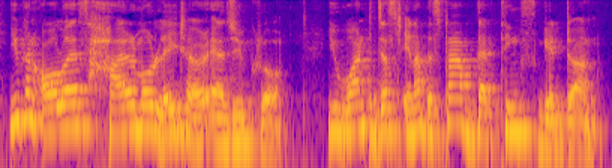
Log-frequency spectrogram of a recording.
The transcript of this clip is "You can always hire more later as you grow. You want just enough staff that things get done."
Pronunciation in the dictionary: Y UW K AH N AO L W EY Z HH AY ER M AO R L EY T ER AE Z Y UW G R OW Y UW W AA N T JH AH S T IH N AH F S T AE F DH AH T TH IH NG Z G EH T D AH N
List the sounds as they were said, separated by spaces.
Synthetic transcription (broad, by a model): Y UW K AH N AO L W EY Z HH AY ER M AO R L EY T ER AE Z Y UW G R OW Y UW W AA N T JH AH S T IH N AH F S T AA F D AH T T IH NG S G EH T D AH N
